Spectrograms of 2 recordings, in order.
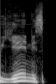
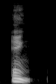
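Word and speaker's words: en (円): Na parte que ela fala que é 1000 yenes por pessoa, toma um pouquinho de cuidado. A pronúncia da moeda japonesa não é yenes, como a gente fala aqui, é en. Agora repete depois de mim.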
